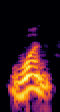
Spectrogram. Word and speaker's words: one: Então, na verdade, o sonzinho que sai ali é um som de W.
